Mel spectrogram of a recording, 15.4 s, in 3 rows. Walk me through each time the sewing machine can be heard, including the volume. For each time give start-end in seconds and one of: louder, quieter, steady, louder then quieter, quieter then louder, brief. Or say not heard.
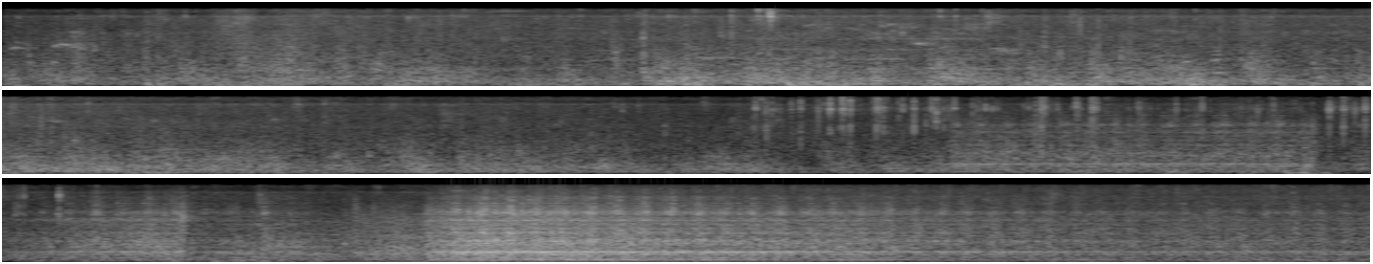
8.7-15.3 louder then quieter.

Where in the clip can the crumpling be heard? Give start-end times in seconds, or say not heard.
8.0-10.6.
